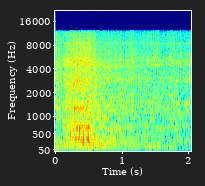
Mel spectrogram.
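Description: The engine of a mint-condition 1933 Ford pickup truck, kept behind Ed Ruscha's Los Angeles studio, idles steadily, a low rumbling chug with a faint knock, holding an even pace with no voices over it.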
